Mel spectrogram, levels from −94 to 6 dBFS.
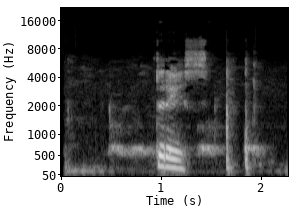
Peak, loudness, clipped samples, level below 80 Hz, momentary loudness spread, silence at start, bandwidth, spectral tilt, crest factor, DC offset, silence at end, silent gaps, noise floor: -2 dBFS; -20 LUFS; under 0.1%; -62 dBFS; 22 LU; 0.2 s; 10.5 kHz; -4.5 dB/octave; 20 dB; under 0.1%; 0.3 s; none; -42 dBFS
